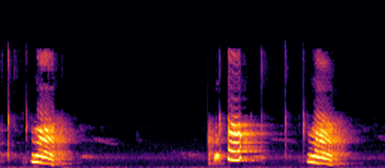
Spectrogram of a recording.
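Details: Green ringneck parrot speaking in three separated bursts: a falling raspy syllable, a pair of sharper tonal notes, then another downward-sweeping squawk, with silence between.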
